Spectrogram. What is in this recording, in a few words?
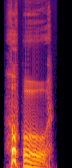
satisfied, Mage Voice; Mage Voice Pack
